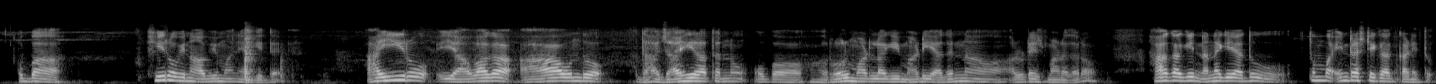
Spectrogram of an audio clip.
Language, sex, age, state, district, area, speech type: Kannada, male, 30-45, Karnataka, Kolar, rural, spontaneous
